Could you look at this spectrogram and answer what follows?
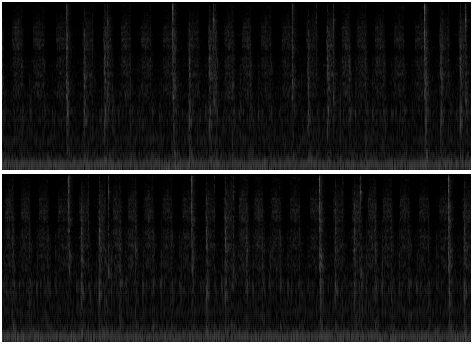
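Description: Homemade solenoid engine running fast: a quick, even run of sharp clicks, several a second, from the solenoid and its contact points switching, over a steady low hum.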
